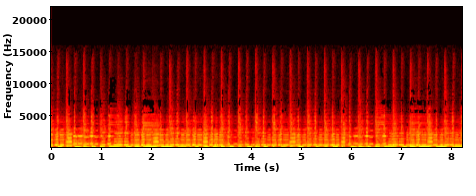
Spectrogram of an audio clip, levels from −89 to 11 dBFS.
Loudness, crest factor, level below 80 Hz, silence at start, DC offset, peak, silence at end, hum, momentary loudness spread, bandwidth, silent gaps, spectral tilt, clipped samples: -19 LUFS; 14 dB; -22 dBFS; 0 s; 0.4%; -4 dBFS; 0 s; none; 6 LU; 13 kHz; none; -7 dB/octave; under 0.1%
